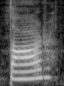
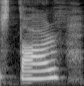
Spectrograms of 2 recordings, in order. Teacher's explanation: the t sound in the word tar is normally pronounced with the stronger puff of air than is present in the t sound in the word star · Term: aspiration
